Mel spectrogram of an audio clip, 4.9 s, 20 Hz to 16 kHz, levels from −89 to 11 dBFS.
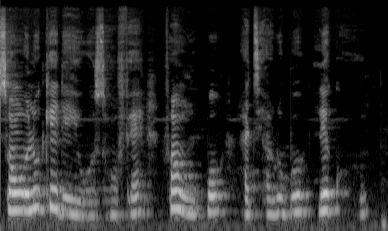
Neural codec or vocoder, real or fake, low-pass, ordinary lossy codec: vocoder, 48 kHz, 128 mel bands, Vocos; fake; 14.4 kHz; none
